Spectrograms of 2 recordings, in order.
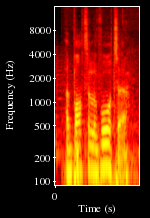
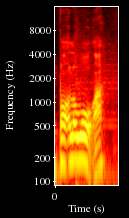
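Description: First: It is said without a London accent, clear t sounds. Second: It is said in a London accent, t dropped.

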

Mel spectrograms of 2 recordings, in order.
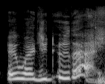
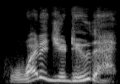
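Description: First: It sounds friendly and casual. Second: It sounds aggressive and accusing.

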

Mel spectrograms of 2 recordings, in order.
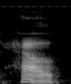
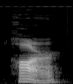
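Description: First: The final consonant is a clear English L. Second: The final consonant is an English R. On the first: "if you say L, it's like Hal, Hal, but that's not how you say it" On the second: "And if you say it's R, har, that's not it either"

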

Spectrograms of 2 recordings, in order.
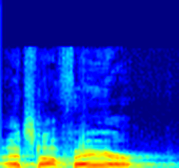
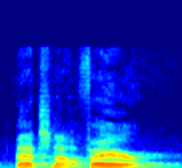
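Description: First: It is said with forceful, exclamatory energy. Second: It is said in a plain, even voice.

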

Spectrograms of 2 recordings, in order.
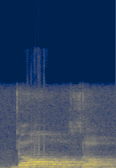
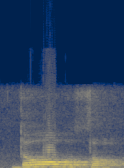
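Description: No difference in how they are said.

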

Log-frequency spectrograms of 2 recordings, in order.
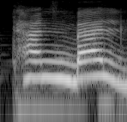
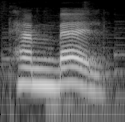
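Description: First: An N sound comes before the B. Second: An M sound comes before the B. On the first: The speaker calls it wrong. "Tembel değil çocuklar. N değil" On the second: The speaker calls it right. "M olmalıydı"

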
